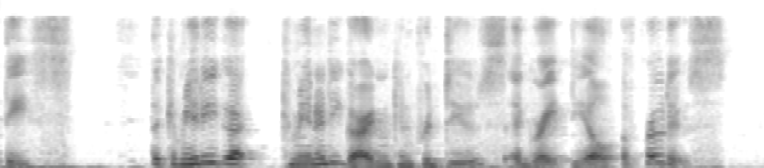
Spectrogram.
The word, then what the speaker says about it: produce: Produce, the verb, is stressed on what we call the second syllable, whereas the noun produce is stressed on the first.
